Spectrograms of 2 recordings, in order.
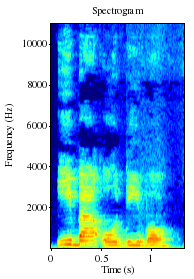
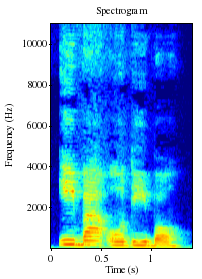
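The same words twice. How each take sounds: No difference in how they are said.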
